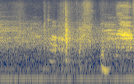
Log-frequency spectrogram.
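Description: A pause between a woman's words: steady low hum of room tone, with one faint click about a second in and a short breathy voice sound near the end.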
